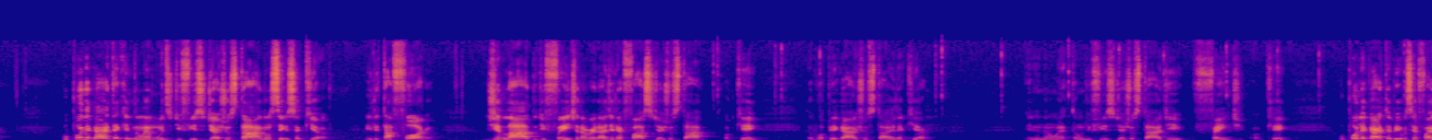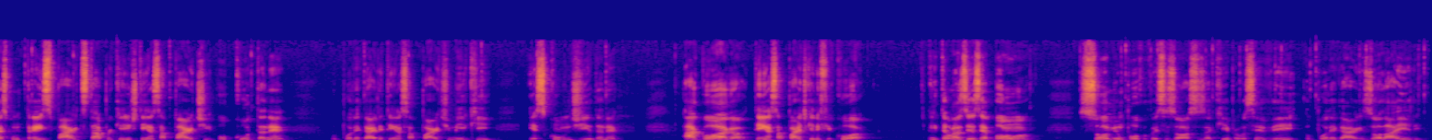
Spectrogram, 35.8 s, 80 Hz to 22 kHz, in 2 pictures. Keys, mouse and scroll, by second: 0.0 KP_1, 1.1-1.6 scroll up 1, 1.6-2.2 scroll up 4, 2.2 middle click, 5.4 KP_1, 6.6 right click, 8.7 right click, 9.5 right click, 10.0 click, 11.5 right click, 12.3 click, 13.7 right click, 14.3 click, 15.6 right click, 16.2 click, 18.0 right click, 18.6 click, 20.8 click, 26.1 middle click, 31.2 right click, 31.7-34.3 shift+right click, 34.7-35.8 shift+right click.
